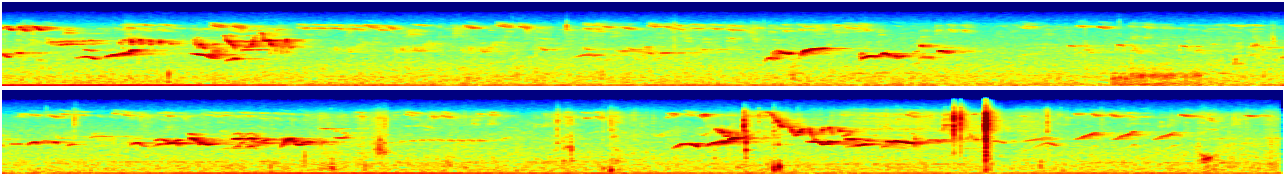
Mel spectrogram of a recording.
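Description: Woodland birds singing, with many short chirps and trills from several birds scattered throughout. A single sharp click near the end is the loudest sound.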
